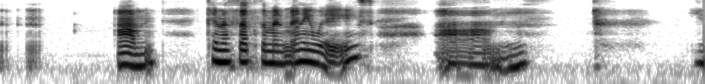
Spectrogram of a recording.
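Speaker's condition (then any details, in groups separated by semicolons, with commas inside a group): Cerebral palsy, triplegia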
